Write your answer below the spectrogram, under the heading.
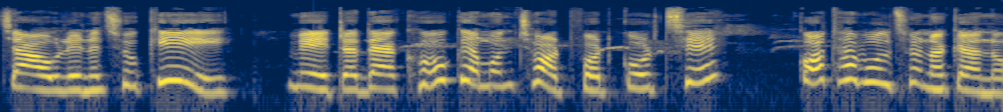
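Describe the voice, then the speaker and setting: A woman's voice: high-pitched, animated, moderate pace, a bit bright. An actress playing a worried, nagging wife and mother from a poor village in a cartoon, complaining and beseeching. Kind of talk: cartoon dubbing.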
